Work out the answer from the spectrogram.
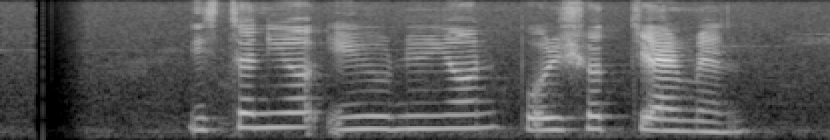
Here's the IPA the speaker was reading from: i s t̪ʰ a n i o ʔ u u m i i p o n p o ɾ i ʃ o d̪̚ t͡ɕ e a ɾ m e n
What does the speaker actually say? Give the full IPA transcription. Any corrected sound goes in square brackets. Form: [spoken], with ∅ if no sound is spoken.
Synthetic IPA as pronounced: i s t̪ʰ a n i o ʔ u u [n] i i [∅] o n p o ɾ i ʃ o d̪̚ t͡ɕ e a ɾ m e n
